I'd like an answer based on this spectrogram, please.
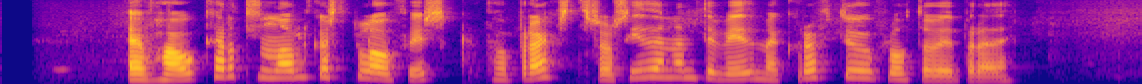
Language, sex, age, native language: Icelandic, female, 30-39, Icelandic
